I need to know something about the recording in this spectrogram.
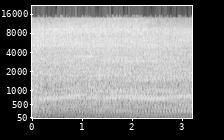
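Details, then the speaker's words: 2005 Subaru Legacy Turbo, 82,000 miles, that barely runs with the alternator connected; idling after the alternator is unhooked: even, steady idle with a bright light hum, no stumble or misses; running smoothly. "okay sounds just normal sounds fine"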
